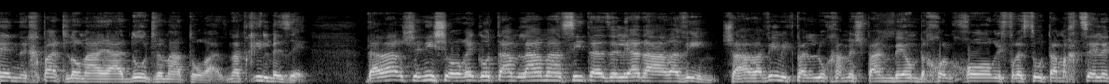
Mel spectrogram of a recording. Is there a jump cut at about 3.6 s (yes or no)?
no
